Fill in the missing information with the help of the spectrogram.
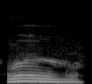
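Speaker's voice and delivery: soft, drawn-out whoa; hushed amazement; quietly wowed; awed dog. Pretend.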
